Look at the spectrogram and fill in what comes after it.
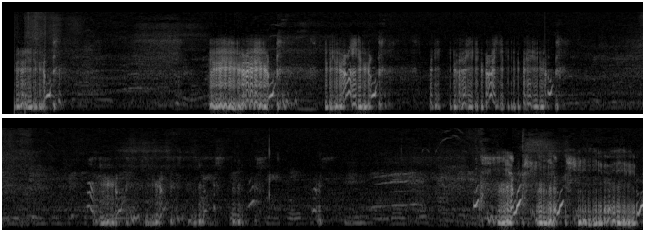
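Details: A female English Bull Terrier makes odd, squeaky, gerbil-like grunts and snuffles in short irregular bursts while asleep.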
